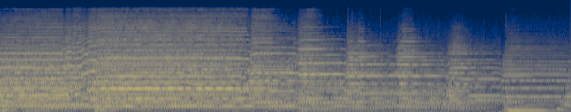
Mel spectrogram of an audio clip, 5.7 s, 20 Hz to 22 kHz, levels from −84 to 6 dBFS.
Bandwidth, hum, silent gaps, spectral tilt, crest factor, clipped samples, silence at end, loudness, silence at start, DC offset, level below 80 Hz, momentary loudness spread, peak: 16.5 kHz; none; none; -3 dB/octave; 14 dB; under 0.1%; 0 s; -20 LUFS; 0 s; under 0.1%; -46 dBFS; 11 LU; -6 dBFS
